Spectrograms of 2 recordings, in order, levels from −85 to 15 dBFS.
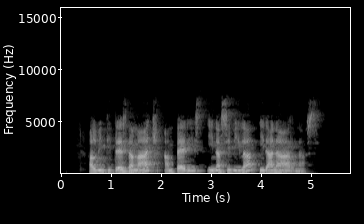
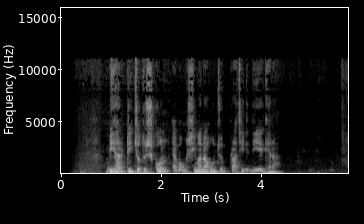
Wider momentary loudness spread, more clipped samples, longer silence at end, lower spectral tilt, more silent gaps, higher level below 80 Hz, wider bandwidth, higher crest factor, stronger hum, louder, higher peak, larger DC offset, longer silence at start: about the same, 11 LU vs 11 LU; neither; second, 0.7 s vs 1.35 s; about the same, -6 dB/octave vs -5 dB/octave; neither; second, -64 dBFS vs -58 dBFS; second, 7.4 kHz vs 11.5 kHz; about the same, 18 dB vs 20 dB; neither; first, -20 LUFS vs -23 LUFS; about the same, -4 dBFS vs -4 dBFS; neither; first, 0.55 s vs 0.4 s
